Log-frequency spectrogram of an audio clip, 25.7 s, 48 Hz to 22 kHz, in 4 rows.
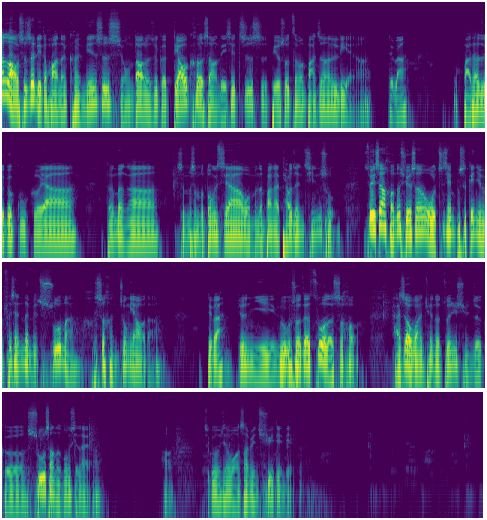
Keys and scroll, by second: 0.4 space, 2.6 3, 3.6 ctrl+z, 6.5 ctrl+z, 7.3 3, 8.5 2, 8.6 space, 10.0 space, 17.7 3, 17.9 space, 18.0 3, 19.8 space, 20.0 3, 20.4 space, 21.4 ctrl+z, 21.5 space.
